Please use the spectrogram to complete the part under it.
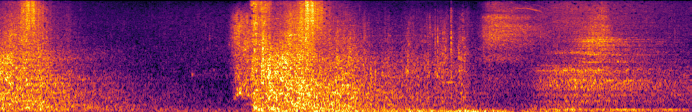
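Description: A fire spell cast in the video game Hogwarts Legacy gives a sudden loud whooshing, booming burst that roars for a couple of seconds, then eases into a softer rushing flame tail over low ambient game sound.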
